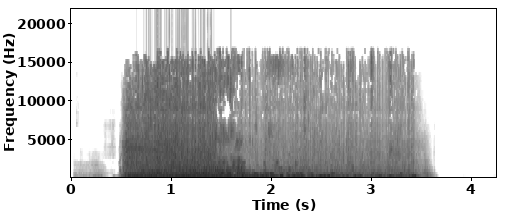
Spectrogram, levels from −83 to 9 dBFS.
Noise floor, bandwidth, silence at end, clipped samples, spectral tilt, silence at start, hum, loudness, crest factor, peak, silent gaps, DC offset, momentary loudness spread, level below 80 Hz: -86 dBFS; over 20 kHz; 0.65 s; under 0.1%; -3.5 dB/octave; 0.5 s; none; -11 LUFS; 12 dB; 0 dBFS; none; under 0.1%; 11 LU; -42 dBFS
